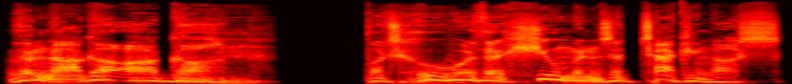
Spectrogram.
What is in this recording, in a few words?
Male Orc Ogre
